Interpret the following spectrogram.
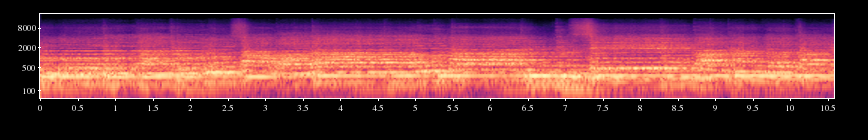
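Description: A mixed choir of girls and boys sings in parts, holding sustained chords that shift from note to note. Two brief hisses from sung consonants cut through, about two and a half seconds in and again about seven seconds in.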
